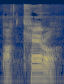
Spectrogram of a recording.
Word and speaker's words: Vaquero: 오늘은 루거 바케로, 그러니까 여기 이제 바케로가 스펠링이 V로 시작하거든요. 이게 V로 시작하는데 이걸 갖다가 스페인어에서는 B로 읽는다 그러더라고요. V로 되어 있는데 죄송합니다. 예, 이거 V로 시작되거든요. 이걸 갖다가 V로 시작하는데 그냥 B로 된다 그러더라고요.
